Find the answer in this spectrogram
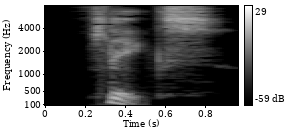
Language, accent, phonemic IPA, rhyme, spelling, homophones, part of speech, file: English, Australia, /flɪks/, -ɪks, flix, flicks, noun, En-au-flix.ogg
- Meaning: 1. The soft fur of some animals, especially the beaver 2. Alternative spelling of flicks (motion pictures)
